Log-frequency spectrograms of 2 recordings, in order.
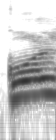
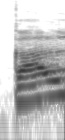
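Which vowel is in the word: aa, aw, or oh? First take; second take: oh; aa. First: The vowel is a closer 'oh' sound. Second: The vowel is a long open 'aa' sound. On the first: "कोल नहीं बोल रहा" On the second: "तो इसे काल नहीं पढ़ते"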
